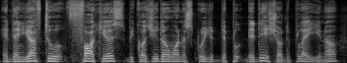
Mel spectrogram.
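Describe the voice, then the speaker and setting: A man with an Italian accent, a native Italian speaker, talking in a casual interview. He tells lively stories, repeats words and stops to search for English words. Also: medium pitch, a little fast, dry recording. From Italy. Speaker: guest.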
